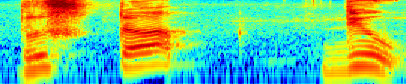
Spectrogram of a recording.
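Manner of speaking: धृष्ट drawn out, ष joined to ट; slow syllable demo. Shown as a demonstration. Grandmother breaking धृष्ट apart slowly for children. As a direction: sound out धृष्ट slowly and high. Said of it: "मचा उच्चार".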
